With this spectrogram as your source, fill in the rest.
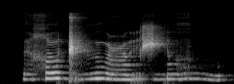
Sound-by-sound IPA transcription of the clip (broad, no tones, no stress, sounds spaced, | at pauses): ə̤ χ o ɡ͡ǁ ṳ ð u ʕ u r ʃ i̤ ɾ u ɣ ṳ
